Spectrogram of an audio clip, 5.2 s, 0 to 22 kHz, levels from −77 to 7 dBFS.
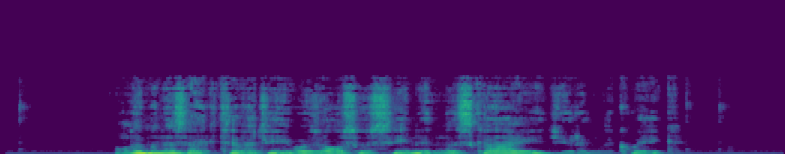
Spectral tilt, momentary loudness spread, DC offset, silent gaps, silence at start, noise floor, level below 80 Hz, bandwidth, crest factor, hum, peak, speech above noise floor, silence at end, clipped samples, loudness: -5.5 dB/octave; 18 LU; under 0.1%; none; 0.75 s; -61 dBFS; -54 dBFS; 11.5 kHz; 20 dB; none; -4 dBFS; 39 dB; 0.75 s; under 0.1%; -23 LUFS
